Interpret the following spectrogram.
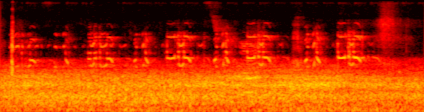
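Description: A bird calling in a quick series of short, high chirping notes, over a steady background hiss.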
